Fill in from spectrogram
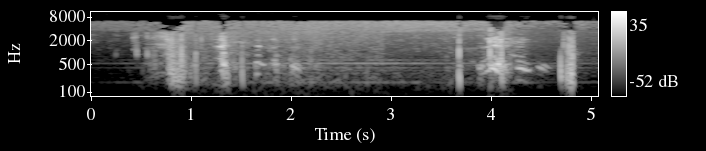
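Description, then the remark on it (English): A few sharp, forceful sneezes burst out in turn, each a sudden breathy blast with a voiced edge, separated by quiet gaps and small sniffs over a faint steady hum. “Pardon me, I have to sneeze here.”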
